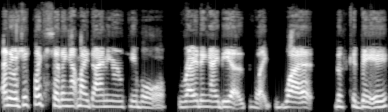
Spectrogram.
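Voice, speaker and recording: A woman's medium-pitched, ordinary speaking voice with an American accent. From Texas. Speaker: actress and voice teacher. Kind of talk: casual interview.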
